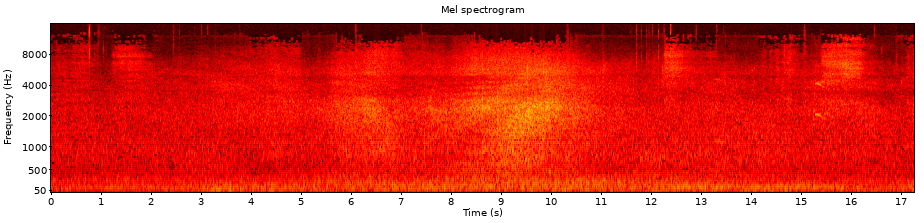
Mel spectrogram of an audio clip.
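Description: Steady background rumble and hiss with a low hum. A wash of noise swells about halfway through and fades again a few seconds later.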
